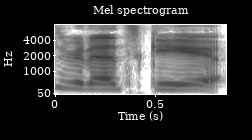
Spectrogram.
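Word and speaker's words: Rudetsky: own work is says Radetzky uh and his deconstructs southern etske deconstructs on YouTube his last name is spelled ru de he s KY we watch out for that T that's the sneaker once I would recommend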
